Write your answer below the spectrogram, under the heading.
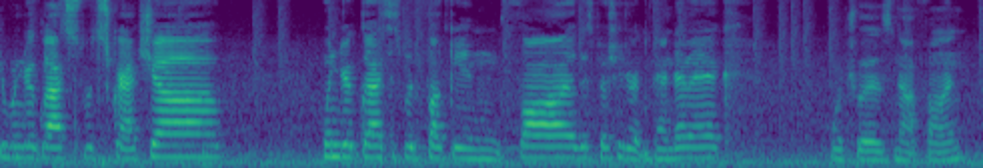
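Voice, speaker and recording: A woman with an American accent speaks at a medium pitch with fairly even intonation while music plays in the background. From US Midwest, Racine, Wisconsin. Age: 20s. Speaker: vlogger. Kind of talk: casual vlog chat.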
